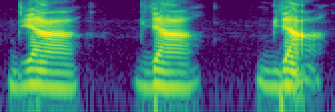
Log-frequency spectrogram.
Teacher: There's those nasal ends again. Instead of getting your tongue to touch the roof of your mouth, you just kind of leave it hanging down at the bottom.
